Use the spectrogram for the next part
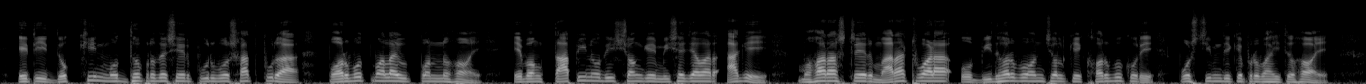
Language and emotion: Bengali, neutral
